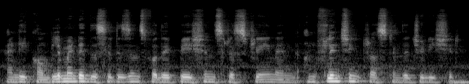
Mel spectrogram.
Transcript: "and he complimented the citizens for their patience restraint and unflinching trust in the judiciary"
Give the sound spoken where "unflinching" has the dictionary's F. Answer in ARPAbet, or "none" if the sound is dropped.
F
